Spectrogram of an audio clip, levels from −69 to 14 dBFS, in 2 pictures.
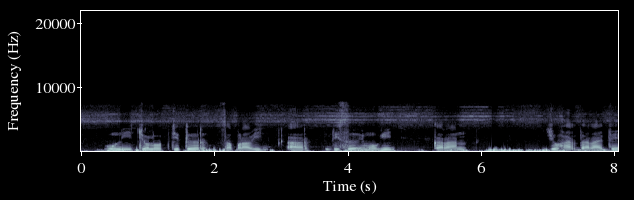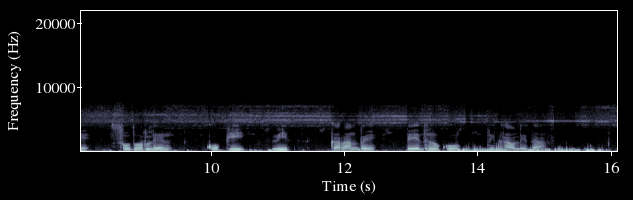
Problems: background sounds at intervals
